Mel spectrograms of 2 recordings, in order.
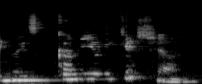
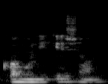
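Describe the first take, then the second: First: High-pitched imitation of his partner correcting him; mock her correcting "communication" in a much higher voice; exaggerated, high-voiced parody of a pronunciation correction; mimicked correction. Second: "communication" in his usual Yoruba-accented English; own accented pronunciation. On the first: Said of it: "you are correcting me and say". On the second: Shown as a demonstration. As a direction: say "communication" with rounded o vowels, ko-mu-ni-KAY-shon. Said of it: "whenever I say commu".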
